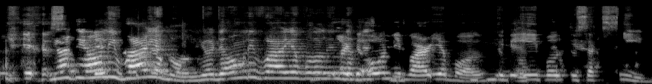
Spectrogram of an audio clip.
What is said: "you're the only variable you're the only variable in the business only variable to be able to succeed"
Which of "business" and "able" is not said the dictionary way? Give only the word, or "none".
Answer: business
